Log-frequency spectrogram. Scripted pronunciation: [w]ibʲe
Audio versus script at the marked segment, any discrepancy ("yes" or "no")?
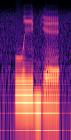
no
